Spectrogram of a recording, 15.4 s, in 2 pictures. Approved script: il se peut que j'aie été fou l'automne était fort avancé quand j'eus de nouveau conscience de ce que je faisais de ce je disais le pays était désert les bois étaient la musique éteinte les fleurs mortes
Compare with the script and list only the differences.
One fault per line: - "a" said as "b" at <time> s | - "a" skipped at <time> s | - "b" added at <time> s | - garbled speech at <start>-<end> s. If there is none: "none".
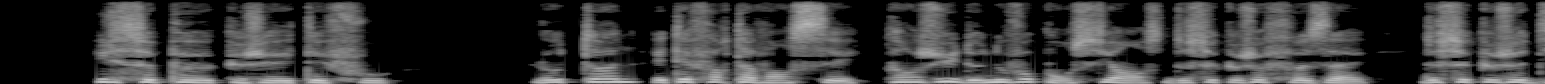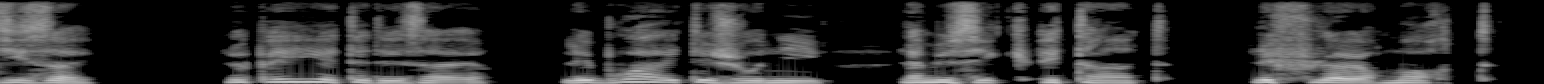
- "que" added at 7.3 s
- "jaunis" added at 11.3 s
